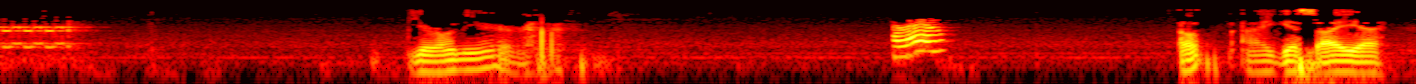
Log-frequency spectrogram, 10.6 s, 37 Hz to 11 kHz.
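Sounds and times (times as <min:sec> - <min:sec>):
electronic telephone ringing with an incoming call: 0:00.0 - 0:00.7
speech: 0:03.1 - 0:04.3, 0:09.5 - 0:10.4.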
